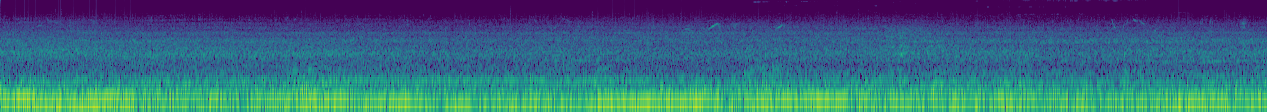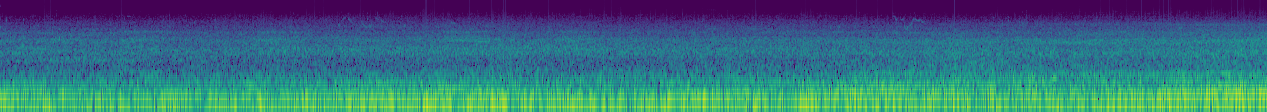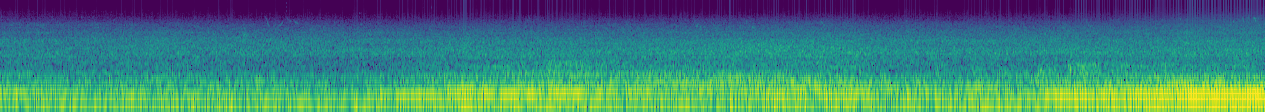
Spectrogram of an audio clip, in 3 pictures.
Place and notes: Kamogawa river, Kyoto - river flow, ambience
